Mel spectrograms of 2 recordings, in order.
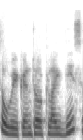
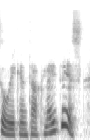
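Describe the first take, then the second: First: Said in the usual way. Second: Soft voice. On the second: Shown as a demonstration. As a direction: pull the volume right down to show.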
